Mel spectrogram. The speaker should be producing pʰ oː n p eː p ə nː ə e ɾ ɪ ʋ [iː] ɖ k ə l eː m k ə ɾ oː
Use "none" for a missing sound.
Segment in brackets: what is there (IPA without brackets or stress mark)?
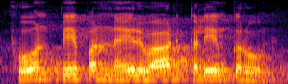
aː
